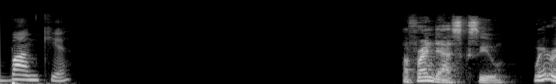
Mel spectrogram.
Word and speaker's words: банке: Я работаю в банке. Did you remember to add that yeah sound at the end of bank?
